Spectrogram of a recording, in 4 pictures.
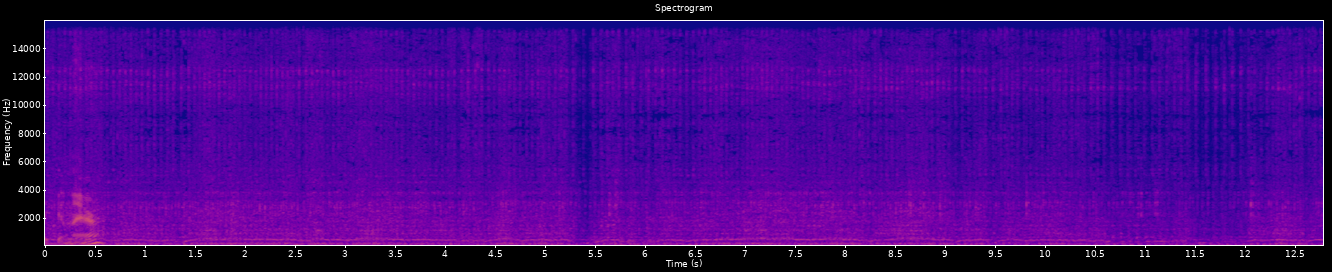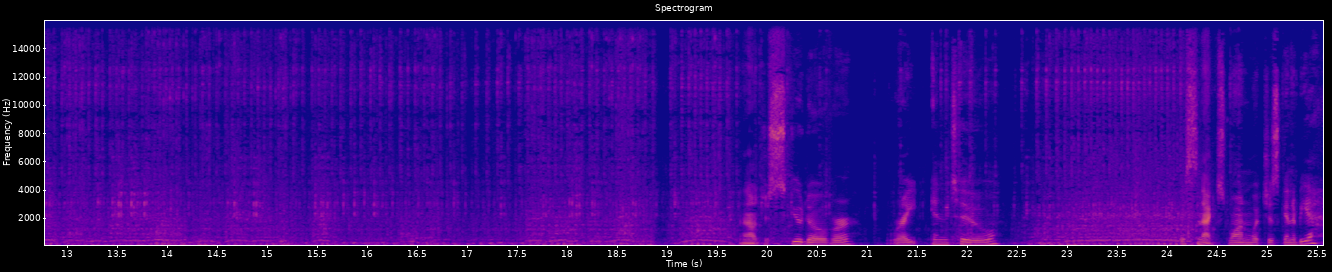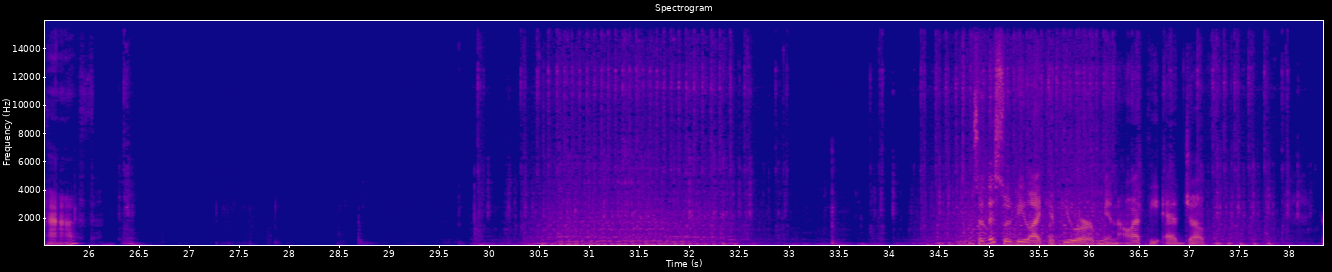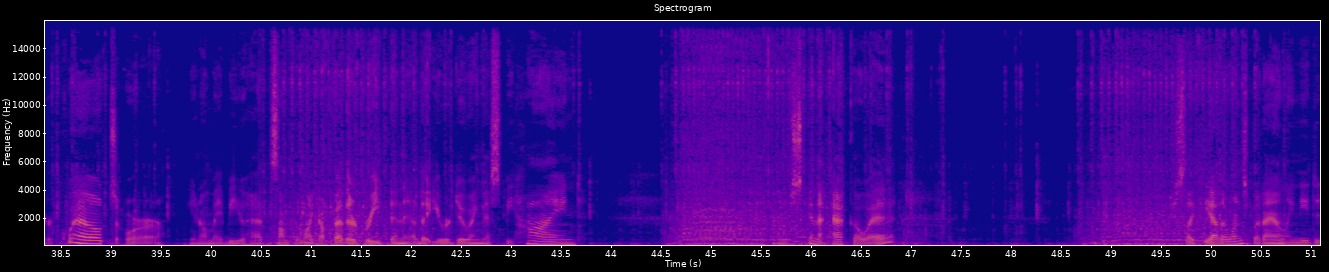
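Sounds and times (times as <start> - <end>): quilting machine stitching: 0.0 - 24.7, 29.8 - 51.0.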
